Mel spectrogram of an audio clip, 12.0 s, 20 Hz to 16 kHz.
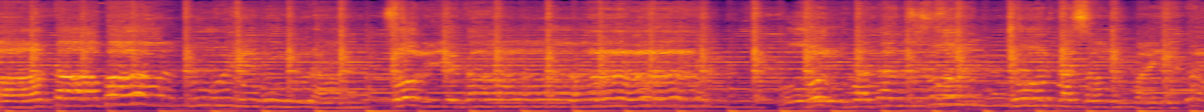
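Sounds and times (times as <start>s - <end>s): harmonium drone: 0.0s - 12.0s
steady drum beat: 0.0s - 12.0s.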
